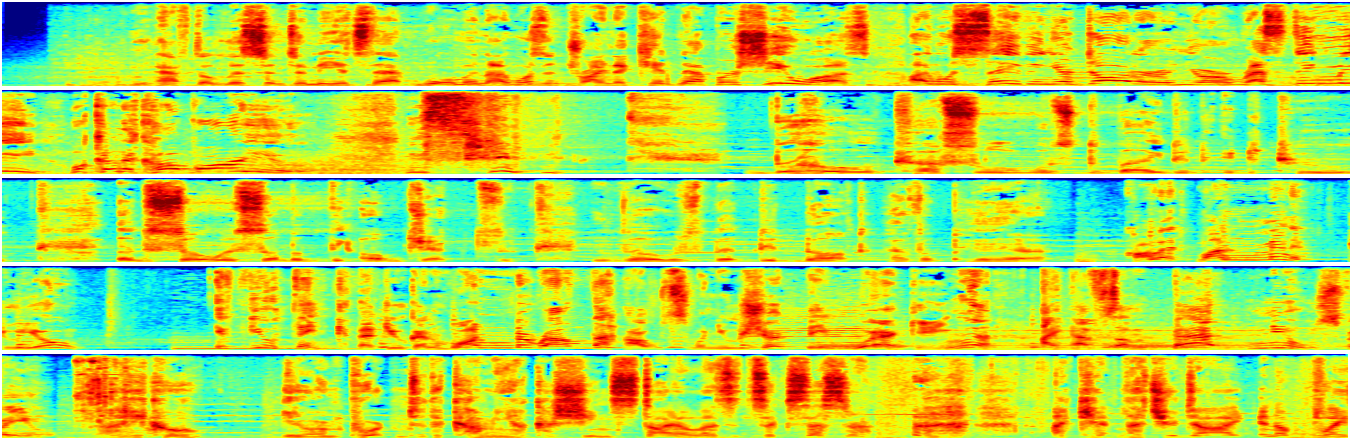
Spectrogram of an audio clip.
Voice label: animation

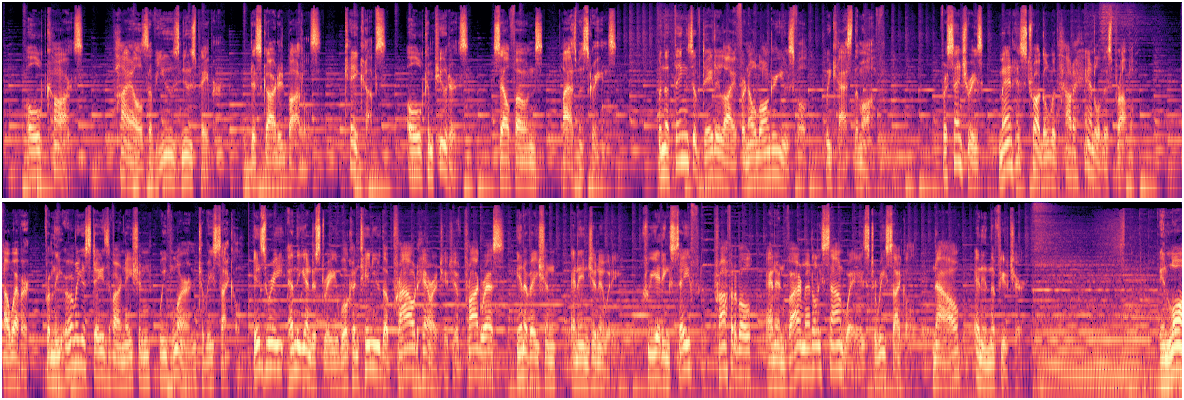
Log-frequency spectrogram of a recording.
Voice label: narration industrial

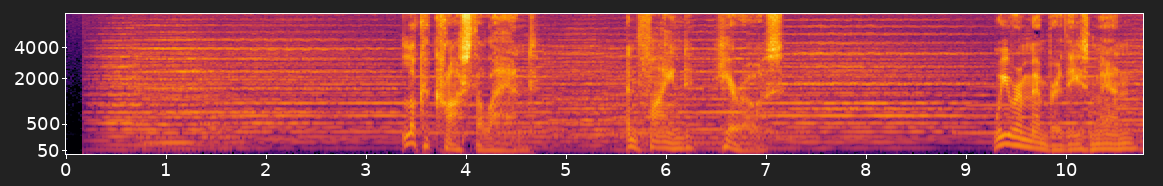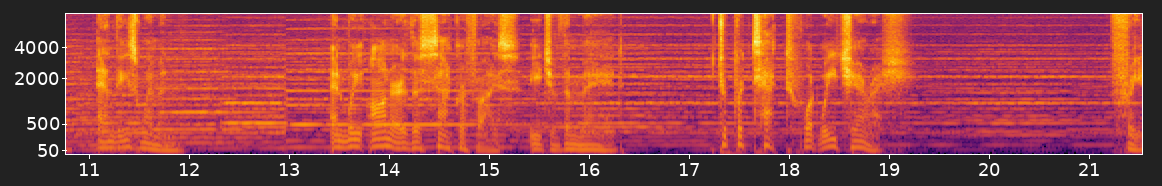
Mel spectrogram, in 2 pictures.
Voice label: commercial, men

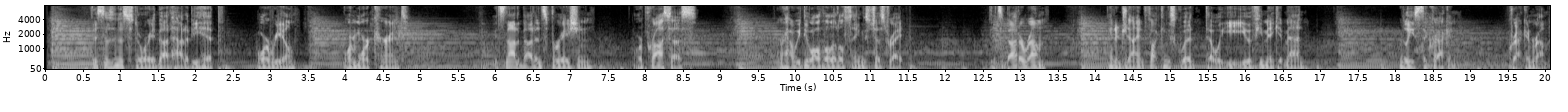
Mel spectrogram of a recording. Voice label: commercial men

